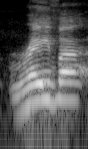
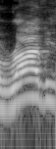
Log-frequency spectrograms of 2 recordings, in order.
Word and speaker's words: Ravi: I keep Rava, how you say his name? Zacharias. Robbie Zacharias. Yeah, Ravi Zacharias was telling a story, but he was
